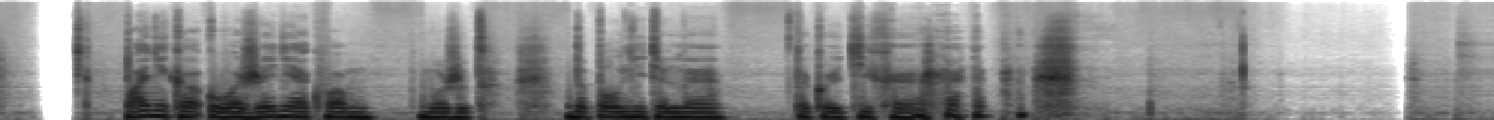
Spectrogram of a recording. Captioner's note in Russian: смех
